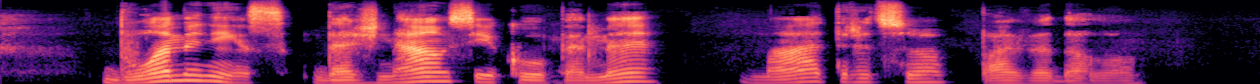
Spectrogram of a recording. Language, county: Lithuanian, Kaunas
